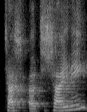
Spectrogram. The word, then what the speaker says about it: Darshini: Darshini, and she calls, her name is pronounced as Shiny because she's grown up in Australia, even though Dashini.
